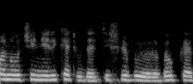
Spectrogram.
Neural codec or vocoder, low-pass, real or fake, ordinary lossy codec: codec, 16 kHz, 0.4 kbps, LongCat-Audio-Codec; 7.2 kHz; fake; MP3, 48 kbps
